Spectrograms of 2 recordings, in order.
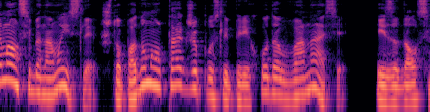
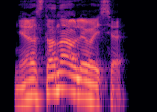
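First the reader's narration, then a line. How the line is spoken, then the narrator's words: Barking shout. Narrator (Russian): рявкнул один из халдивиров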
